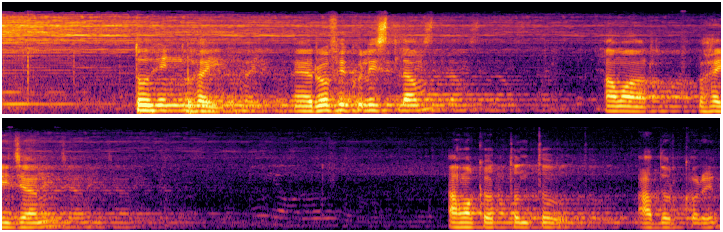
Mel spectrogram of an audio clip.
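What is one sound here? A young man sings loudly into a microphone through loudspeakers, in bursts with echoing pauses.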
